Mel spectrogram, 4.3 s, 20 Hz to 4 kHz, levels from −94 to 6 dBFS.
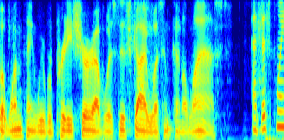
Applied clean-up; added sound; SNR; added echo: neural mask model DeepFilterNet 3.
